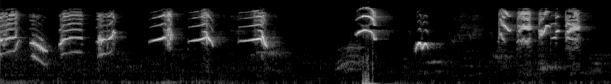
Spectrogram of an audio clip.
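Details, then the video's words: Oriental magpie-robin singing its wild-type forest-voice song: a series of clear, bright whistles with quick up-and-down slurs, spaced pauses, a single swooping note, then a short, fast scratchy flourish. "Chim chích chòe than hót giọng rừng"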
